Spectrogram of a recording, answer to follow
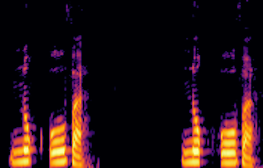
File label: "nok ofv", Muscogee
